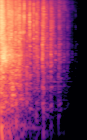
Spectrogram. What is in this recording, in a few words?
bat Cut; HeavenStudioPlus; lumbearjack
